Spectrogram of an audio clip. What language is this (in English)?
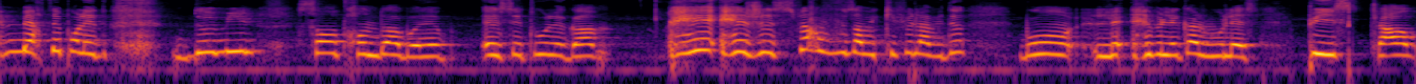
French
